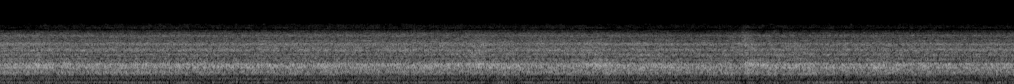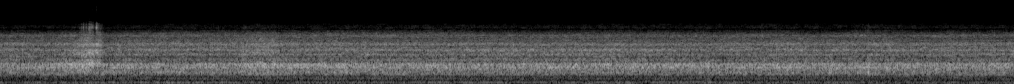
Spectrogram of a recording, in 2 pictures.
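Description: Steady running noise inside a training truck's cab as it drives slowly through a test course, with a mechanical rattle. There is one sharp click about 11 seconds in.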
